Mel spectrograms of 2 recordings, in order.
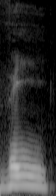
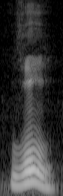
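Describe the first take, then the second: First: The word begins with a th sound. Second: The word begins with a y sound. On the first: The speaker calls it right. "which actually should be read as the old whatever" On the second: The speaker calls it wrong. "most people in Britain also will think you have to pronounce that as ye. Well, that's not correct"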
